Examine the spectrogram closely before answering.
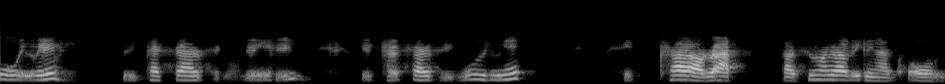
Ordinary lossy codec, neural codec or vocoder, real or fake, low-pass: none; codec, 16 kHz, 0.5 kbps, FreqCodec, larger model; fake; 3.6 kHz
